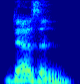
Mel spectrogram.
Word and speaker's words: doesn't: essa palavra o doesn't esse T foi ignorado ela não pronunciou se t e a pronúncia ficou doesn't doesn't repete aí ó doesn't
